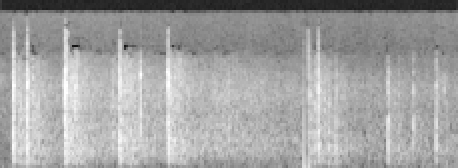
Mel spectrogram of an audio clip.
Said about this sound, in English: This is purportedly gunfire from the besieged city of Hama. It's from an amateur video that was posted today on the internet. The video could not be independently verified.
